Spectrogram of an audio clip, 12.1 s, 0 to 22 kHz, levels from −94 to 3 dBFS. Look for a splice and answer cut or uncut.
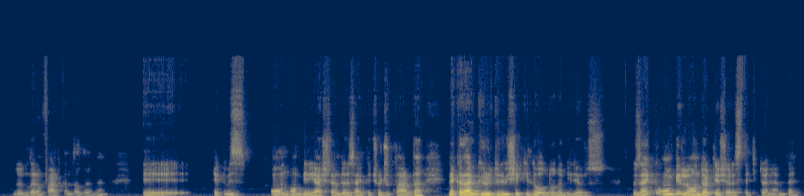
uncut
